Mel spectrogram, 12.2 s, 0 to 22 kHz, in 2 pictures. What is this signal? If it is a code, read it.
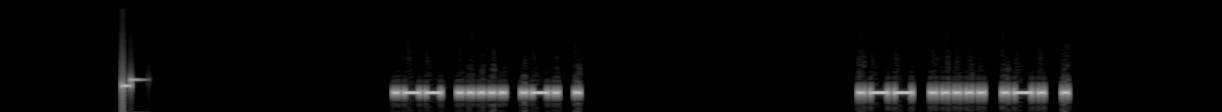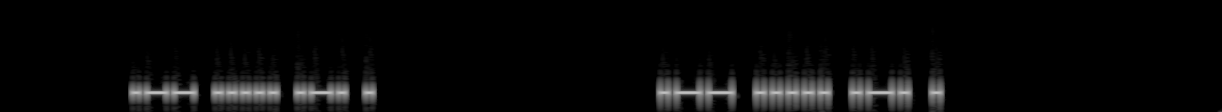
Morse code, heard as a keyed tone, about 39 wpm, 700 Hz. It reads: W5RE W5RE W5RE W5RE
